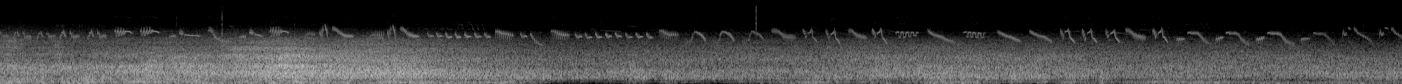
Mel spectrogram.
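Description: Jet airliner engine noise at an airport, swelling to its loudest about three seconds in and then fading to a steady distant rush. Many small birds chirp busily over it throughout.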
